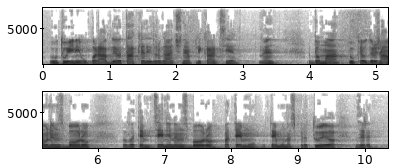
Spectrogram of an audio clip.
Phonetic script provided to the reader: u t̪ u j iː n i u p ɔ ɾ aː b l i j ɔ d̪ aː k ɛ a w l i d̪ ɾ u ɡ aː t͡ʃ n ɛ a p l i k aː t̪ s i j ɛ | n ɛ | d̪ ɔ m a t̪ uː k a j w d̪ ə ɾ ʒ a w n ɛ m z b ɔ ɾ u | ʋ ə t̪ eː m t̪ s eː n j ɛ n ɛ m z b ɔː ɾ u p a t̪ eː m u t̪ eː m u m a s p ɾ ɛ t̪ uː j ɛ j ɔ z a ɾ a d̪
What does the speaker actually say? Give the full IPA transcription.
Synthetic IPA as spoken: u t̪ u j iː n i u p ɔ ɾ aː b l a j ɔ t̪ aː k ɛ a l i d̪ ɾ u ɡ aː t͡ʃ n ɛ a p l i k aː t̪ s i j ɛ | n ɛ | d̪ ɔ m a t̪ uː k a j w d̪ ə ɾ ʒ a w n ɛ m z b ɔ ɾ u | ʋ ə t̪ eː m t̪ s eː n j ɛ n ɛ m z b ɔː ɾ u p a t̪ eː m u t̪ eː m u n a s p ɾ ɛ t̪ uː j ɛ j ɔ z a ɾ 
